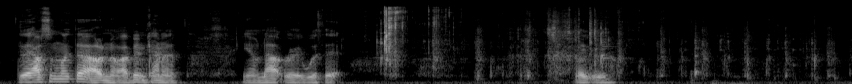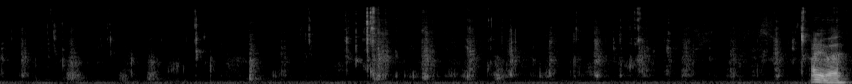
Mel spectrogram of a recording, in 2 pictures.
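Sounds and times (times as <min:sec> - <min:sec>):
person chewing crunchy chips: 0:03.5 - 0:16.9.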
